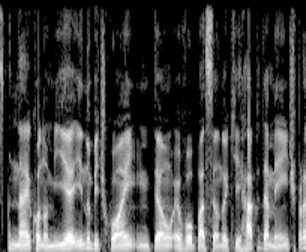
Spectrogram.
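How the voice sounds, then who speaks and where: Here a man with a plain, everyday voice speaks at a medium pitch and moderate pace, his intonation fairly even and the sound dry and close with no echo. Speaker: crypto YouTuber. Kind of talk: casual commentary video.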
